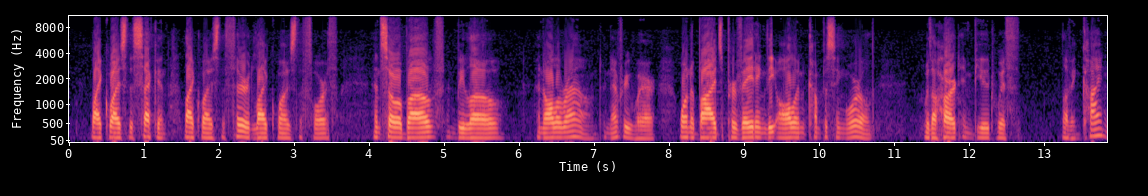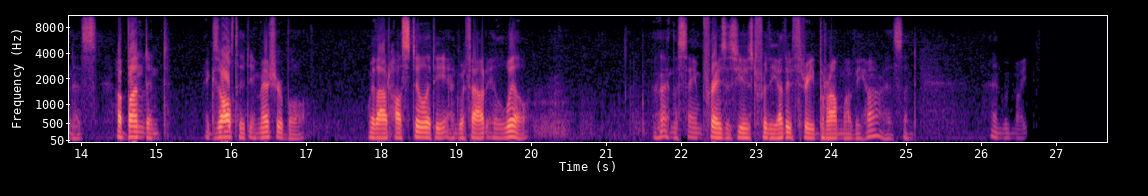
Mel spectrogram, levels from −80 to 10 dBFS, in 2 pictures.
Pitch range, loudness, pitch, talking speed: 120-135 Hz, -13 LUFS, 125 Hz, 125 wpm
